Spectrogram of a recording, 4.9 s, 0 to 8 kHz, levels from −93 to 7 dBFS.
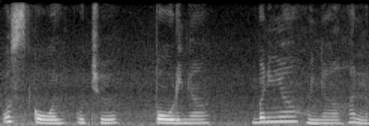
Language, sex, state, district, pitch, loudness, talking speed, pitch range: Punjabi, female, Punjab, Kapurthala, 225 Hz, -17 LUFS, 85 wpm, 215-260 Hz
